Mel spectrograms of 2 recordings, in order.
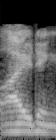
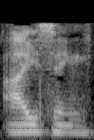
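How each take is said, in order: First: The middle consonant sounds like a d. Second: The middle consonant sounds like an s. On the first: The speaker calls it right. "Paul Eiding, not Eising" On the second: The speaker calls it wrong. "not Eising"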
